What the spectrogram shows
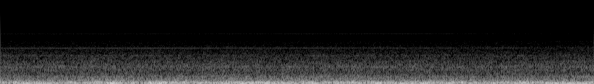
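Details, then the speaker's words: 2023 Acura MDX (4th gen) at about 40,000 km, road test: faint high whine over road rumble around 55 km/h, growing loud and high-pitched near 70, varying with throttle; suspected transmission, dealer diagnosis under warranty. "So right now, as you guys can see, around 55, you can hear that faint whining sound. And if I accelerate up to around 70 mark, it gets really loud and high pitch."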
